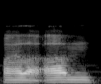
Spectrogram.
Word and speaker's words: Isla: Also, my name is pronounced Isla.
